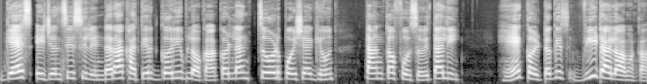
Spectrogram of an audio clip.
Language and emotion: Goan Konkani, disgusted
